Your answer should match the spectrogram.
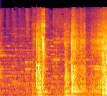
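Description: Plastic toy play-set pieces handled on a tabletop: a handful of short clacks and rustles.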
